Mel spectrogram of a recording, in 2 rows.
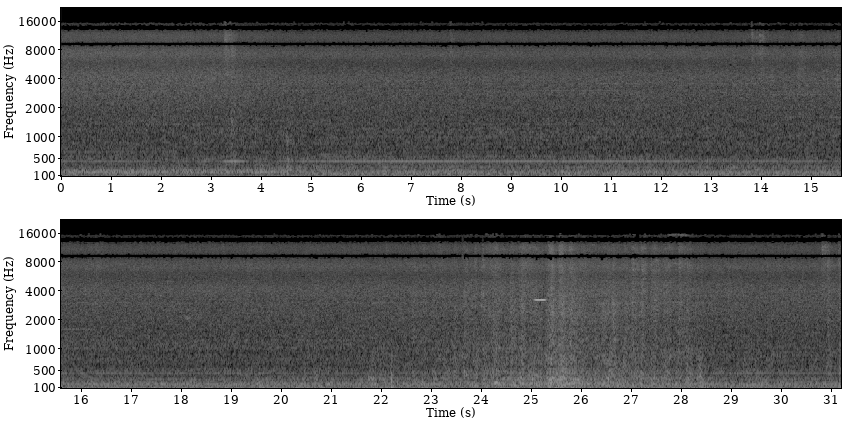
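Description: Interior of a CTA 5000-series rapid-transit car in motion: a steady rumble of wheels on rail and car body noise. A held tone sounds for several seconds early on, and the noise swells louder about 25 seconds in.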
